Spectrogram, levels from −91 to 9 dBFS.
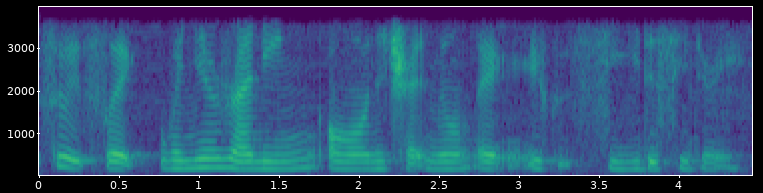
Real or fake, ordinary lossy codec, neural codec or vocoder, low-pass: real; none; none; 3.6 kHz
